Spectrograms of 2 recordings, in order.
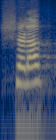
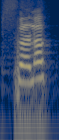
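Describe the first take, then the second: First: The word begins with an 'sh' sound. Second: The word begins with an 's' sound. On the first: The speaker calls it wrong. "तो नहीं बोलते हो" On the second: The speaker calls it right. "सड़क को"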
